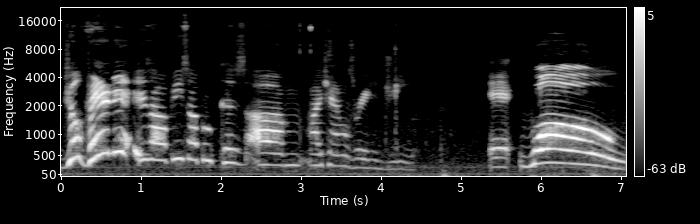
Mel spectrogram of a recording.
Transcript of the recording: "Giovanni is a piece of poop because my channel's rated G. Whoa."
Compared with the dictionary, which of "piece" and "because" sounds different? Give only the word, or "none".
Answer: because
